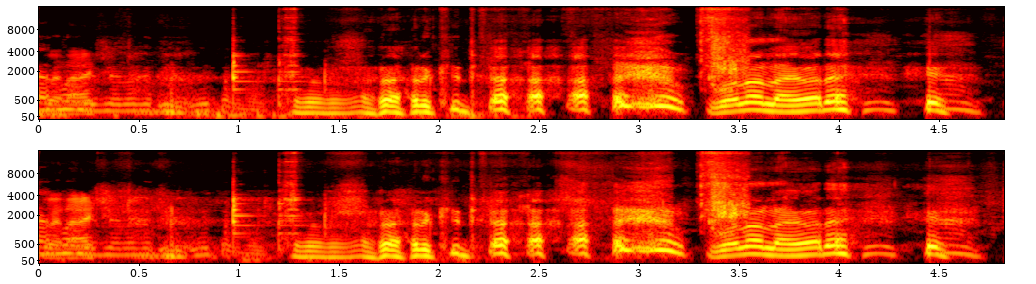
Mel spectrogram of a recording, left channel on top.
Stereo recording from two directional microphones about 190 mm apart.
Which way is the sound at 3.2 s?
45° left (ahead or behind).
